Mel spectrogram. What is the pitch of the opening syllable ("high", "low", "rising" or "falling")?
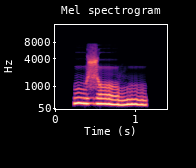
high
